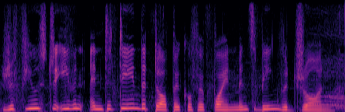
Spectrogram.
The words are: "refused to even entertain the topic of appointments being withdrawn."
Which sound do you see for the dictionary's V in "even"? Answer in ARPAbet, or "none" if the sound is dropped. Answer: V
